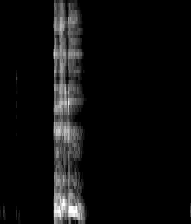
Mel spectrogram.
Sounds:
Throat clearing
